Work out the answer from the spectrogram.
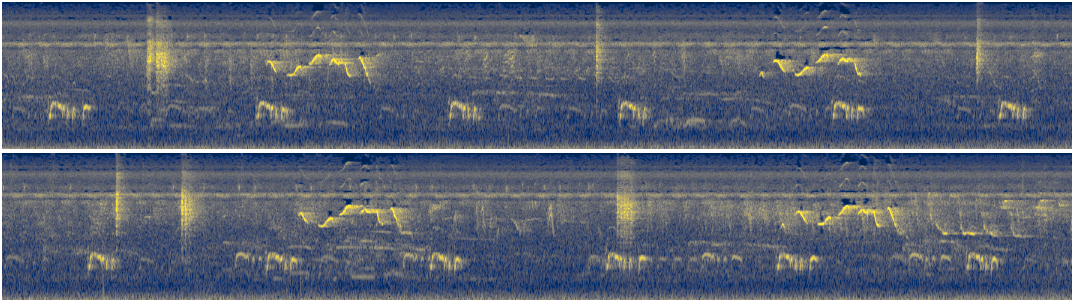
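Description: Birds calling outdoors: one gives a short note about once a second, while another sings a quick run of higher notes every six to eight seconds, over a low rumble of wind.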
